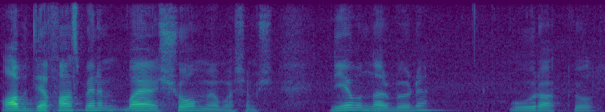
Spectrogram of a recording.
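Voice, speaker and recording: A gaming YouTuber with a medium-pitched voice talks a little fast as he commentates on the football video game he's playing. He addresses the players on screen, swears, and gets heated about fouls, with slight background noise behind him.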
